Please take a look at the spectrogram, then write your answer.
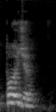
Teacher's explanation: Entonces suprimimos el sonido de la doble L.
